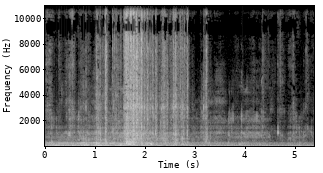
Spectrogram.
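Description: A person eating chips: chewing with small mouth clicks and rustles of the paper chip bag, the loudest rustle a little under two seconds in, over a low steady hum.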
